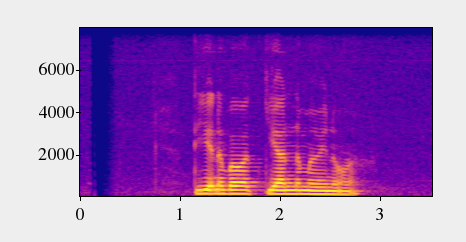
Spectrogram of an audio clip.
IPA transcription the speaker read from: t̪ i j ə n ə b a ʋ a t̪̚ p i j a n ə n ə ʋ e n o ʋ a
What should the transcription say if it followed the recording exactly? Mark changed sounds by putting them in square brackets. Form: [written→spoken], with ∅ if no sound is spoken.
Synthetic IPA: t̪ i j ə n ə b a ʋ a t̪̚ [p→k] i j a [n→nː] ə [n→m] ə ʋ e n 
